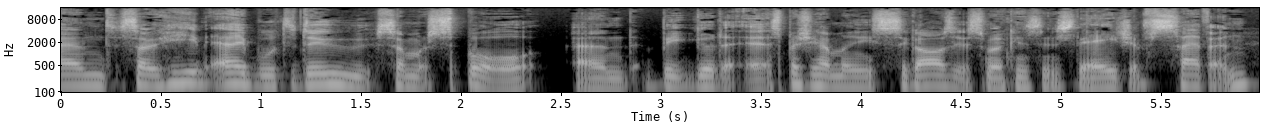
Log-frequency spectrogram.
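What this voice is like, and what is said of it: Usual voice. Nothing is said of it.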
